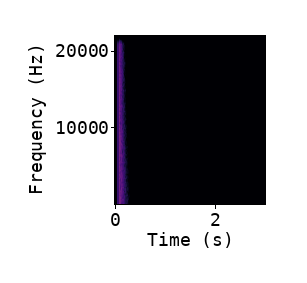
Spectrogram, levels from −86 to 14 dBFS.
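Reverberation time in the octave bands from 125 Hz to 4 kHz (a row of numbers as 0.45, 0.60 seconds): 0.35, 0.35, 0.35, 0.35, 0.30, 0.30 seconds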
